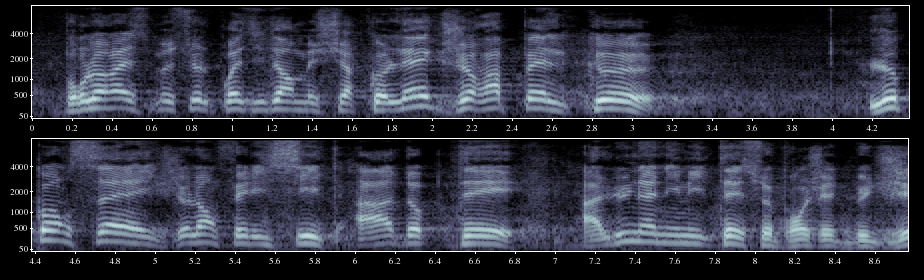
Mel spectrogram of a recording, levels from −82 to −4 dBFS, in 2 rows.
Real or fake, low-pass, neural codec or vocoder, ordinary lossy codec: fake; none; codec, 16 kHz, 4 kbps, FunCodec, trained on LibriTTS, 50 frames a second; none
